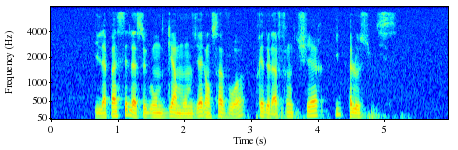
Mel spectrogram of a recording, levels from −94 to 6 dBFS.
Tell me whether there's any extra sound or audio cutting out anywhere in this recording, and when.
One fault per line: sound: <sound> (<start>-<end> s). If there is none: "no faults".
sound: dropout (4.4-4.5 s)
